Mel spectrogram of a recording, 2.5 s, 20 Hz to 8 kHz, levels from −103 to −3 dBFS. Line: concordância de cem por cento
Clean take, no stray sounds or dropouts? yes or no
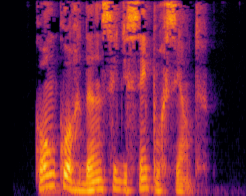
yes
